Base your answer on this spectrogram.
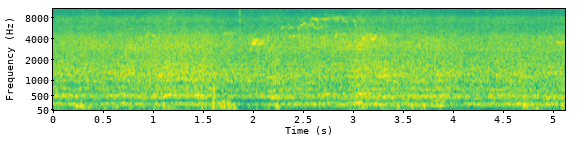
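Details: Sunny February scene at a honey bee hive entrance recorded with a GoPro: dense, even buzzing of many bees circling close to the camera, with faint high chirps from birds in the background.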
